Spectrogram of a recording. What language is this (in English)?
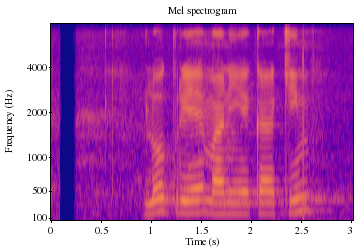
Nepali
